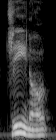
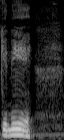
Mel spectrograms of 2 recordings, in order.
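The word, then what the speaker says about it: Gene: the list tonight is Stanley Gino as I've read it's actually pronounced Guinea and he had a very long career which spanned from 1993 to 2010.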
